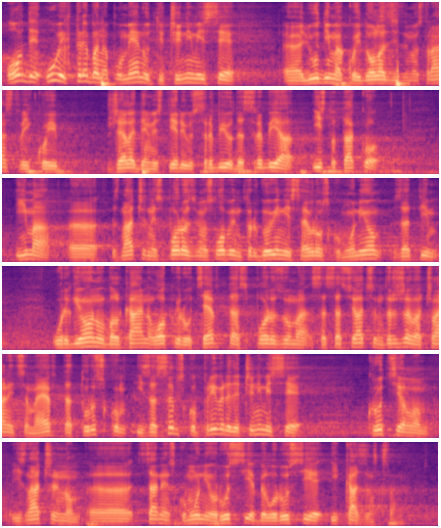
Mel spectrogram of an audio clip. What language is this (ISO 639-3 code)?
srp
